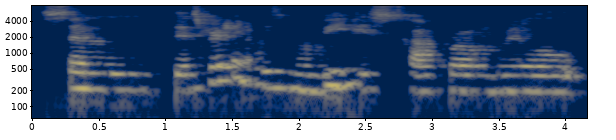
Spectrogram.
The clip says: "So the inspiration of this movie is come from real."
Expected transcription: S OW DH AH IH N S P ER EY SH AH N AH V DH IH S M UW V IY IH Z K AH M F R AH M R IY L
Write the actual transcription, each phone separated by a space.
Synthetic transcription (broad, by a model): S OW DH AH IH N S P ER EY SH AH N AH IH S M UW B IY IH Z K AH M F R AH M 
